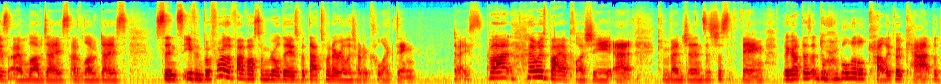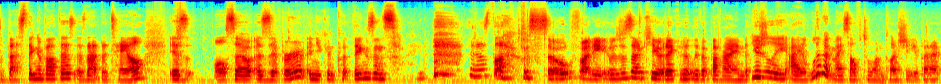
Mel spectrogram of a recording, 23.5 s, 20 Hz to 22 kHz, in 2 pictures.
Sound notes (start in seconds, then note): 17.1 laughs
